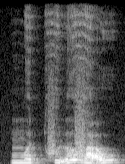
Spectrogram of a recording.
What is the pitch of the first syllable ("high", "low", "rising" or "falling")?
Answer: low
